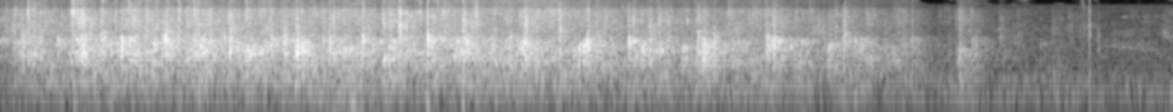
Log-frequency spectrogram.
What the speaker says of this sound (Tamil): ஒரு கைத்தட்டு கொடுக்கலாமா?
